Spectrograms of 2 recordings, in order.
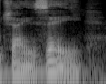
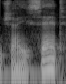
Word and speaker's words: Jay-Z: the the rapper JZ so you in America they call him JayZ we call him JZ here and that probably sounds a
